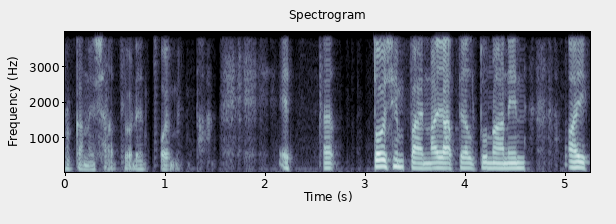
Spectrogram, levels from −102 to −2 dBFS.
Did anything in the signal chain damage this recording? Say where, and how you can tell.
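Yes, the network: repeated packet loss from 0.41 to 5.07 s, 36 gaps up to 67 ms, each patched by extending prior sound, so speech turns choppy and robotic.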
